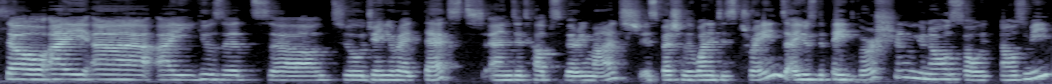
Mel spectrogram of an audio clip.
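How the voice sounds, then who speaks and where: With a Russian accent, a woman speaks at a medium pitch with fairly even intonation and hardly any pauses. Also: fairly slow pace. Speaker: marketing agency founder. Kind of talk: podcast interview. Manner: halting.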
